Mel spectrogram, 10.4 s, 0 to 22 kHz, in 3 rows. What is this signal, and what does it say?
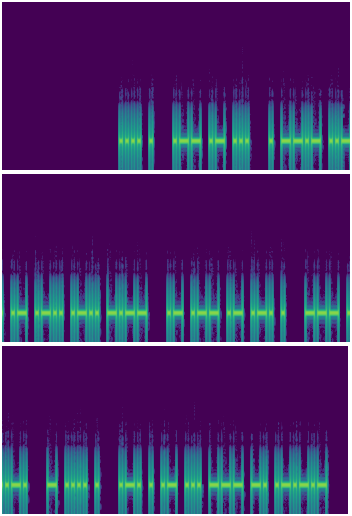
Morse code, heard as a keyed tone, about 40 wpm, 700 Hz. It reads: HE WAS EQUALLY AWARE OF THE REASON.
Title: Sentences from Top 1400 Words 40wpm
